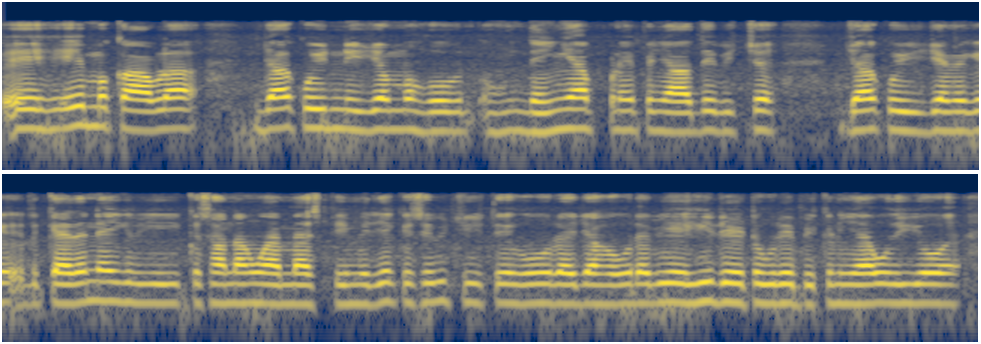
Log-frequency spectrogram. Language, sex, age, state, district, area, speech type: Punjabi, male, 18-30, Punjab, Mansa, urban, spontaneous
